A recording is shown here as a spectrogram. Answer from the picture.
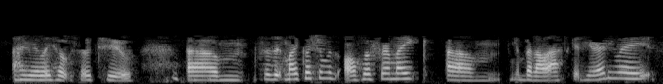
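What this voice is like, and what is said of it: Sick, strained voice. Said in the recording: “I'm really sick right now, so my voice might cut out.”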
